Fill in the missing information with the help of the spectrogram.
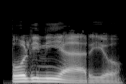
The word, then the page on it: polimiario: lingua italiana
